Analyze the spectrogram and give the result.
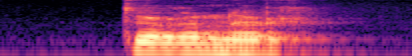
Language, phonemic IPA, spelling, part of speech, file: Dutch, /ˈtʏrnər/, turner, noun, Nl-turner.ogg
- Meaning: gymnast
